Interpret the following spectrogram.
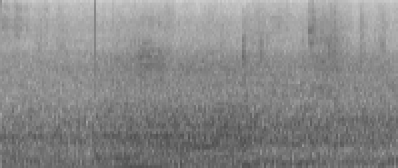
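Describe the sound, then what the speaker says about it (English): A Toyota GR Corolla engine runs with a deep, steady exhaust rumble, swelling briefly in volume before settling back to a continuous drone. "This car also sounds really good."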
